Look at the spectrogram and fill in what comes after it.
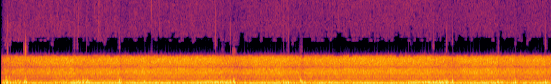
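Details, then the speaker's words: Pleural friction rub shown as a teaching example during deep breathing: scratchy, grating creaks like rubbing leather or stepping on snow, heard in both inspiration and expiration (biphasic), over a steady breath hiss. "Suena áspero como frotar cuero o pisar nieve y se y se escucha tanto en la inspiración como la como en la expiración. Por eso es bifásico."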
